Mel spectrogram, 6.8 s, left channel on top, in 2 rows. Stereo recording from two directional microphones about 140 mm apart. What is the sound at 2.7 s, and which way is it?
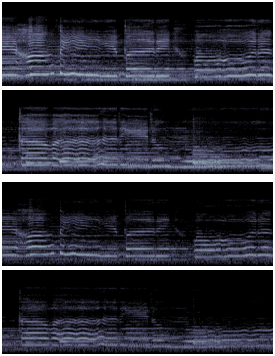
Music, 35° left (ahead or behind).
